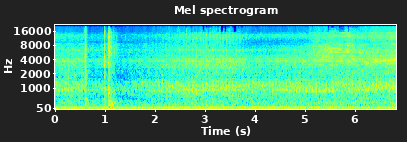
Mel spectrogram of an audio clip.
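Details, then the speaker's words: 2002 International 4300 rollback diesel, first start after new exhaust parts were installed: a steady, even low idle rumble with no puffing or ticking near the turbo. The exhaust sounds sealed and much quieter. "hopefully it's quieter now [Music] much better so much quieter in here"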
